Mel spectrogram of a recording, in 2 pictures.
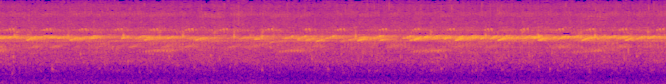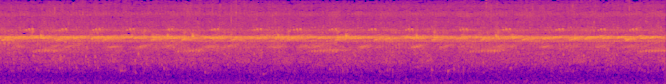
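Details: Evening-style chorus of frogs at a lake: overlapping shrill trills form a constant high band of sound, slightly louder around the middle, with no birds or voices audible.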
